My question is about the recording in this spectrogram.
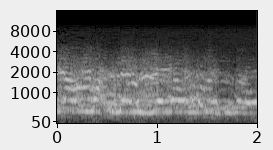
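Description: Several people talking at once over one another, a steady chatter of voices.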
